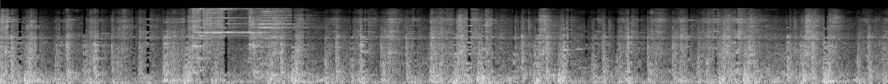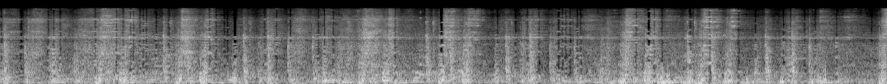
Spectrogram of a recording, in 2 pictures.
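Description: Freight train of container flat wagons rolling past close by, its steel wheels clattering continuously over the rail joints. A brief high-pitched squeal comes about two seconds in.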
